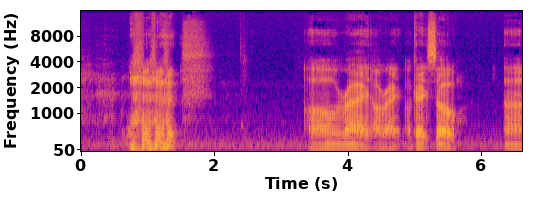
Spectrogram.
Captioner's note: laugh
